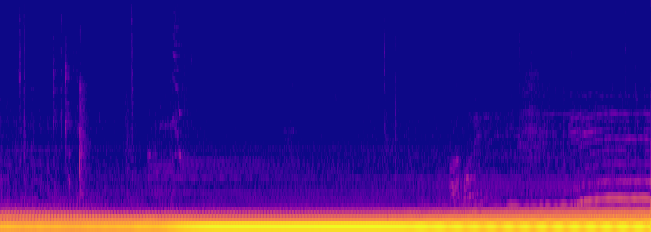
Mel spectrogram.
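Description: A held low bass note with overtones that swells louder about two seconds in and then wavers. Near the end, higher notes slide upward in pitch.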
